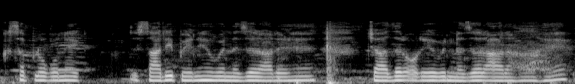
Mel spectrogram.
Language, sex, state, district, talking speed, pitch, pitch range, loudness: Hindi, female, Arunachal Pradesh, Lower Dibang Valley, 175 wpm, 180 Hz, 175-190 Hz, -14 LUFS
